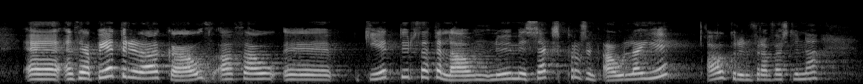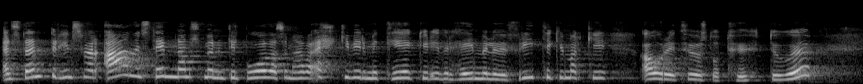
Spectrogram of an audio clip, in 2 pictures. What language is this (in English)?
Icelandic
